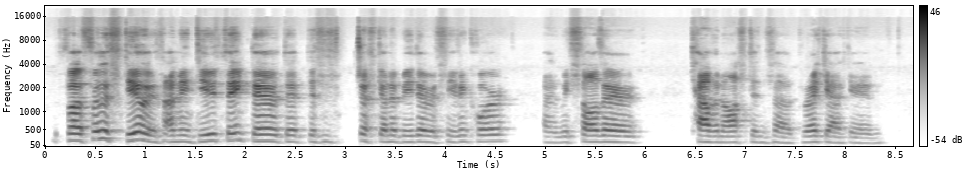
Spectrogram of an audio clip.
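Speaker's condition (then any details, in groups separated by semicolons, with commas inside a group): No condition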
